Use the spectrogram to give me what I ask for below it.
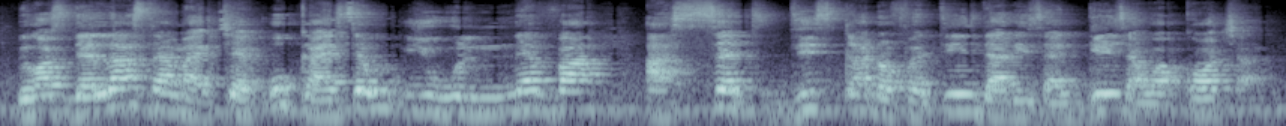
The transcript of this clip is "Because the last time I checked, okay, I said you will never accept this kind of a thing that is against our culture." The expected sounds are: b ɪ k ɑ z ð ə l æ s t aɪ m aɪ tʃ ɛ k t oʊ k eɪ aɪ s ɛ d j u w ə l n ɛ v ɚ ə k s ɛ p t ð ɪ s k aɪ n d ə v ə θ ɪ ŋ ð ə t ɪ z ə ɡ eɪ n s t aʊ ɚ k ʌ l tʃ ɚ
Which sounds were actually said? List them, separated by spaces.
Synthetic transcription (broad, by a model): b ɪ k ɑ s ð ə l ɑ s t aɪ m aɪ tʃ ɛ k oʊ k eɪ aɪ s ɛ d j u w ə l n ɛ v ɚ ə k s ɛ p t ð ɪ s k aɪ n d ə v ə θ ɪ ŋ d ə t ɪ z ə ɡ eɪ n s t aʊ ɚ k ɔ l tʃ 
